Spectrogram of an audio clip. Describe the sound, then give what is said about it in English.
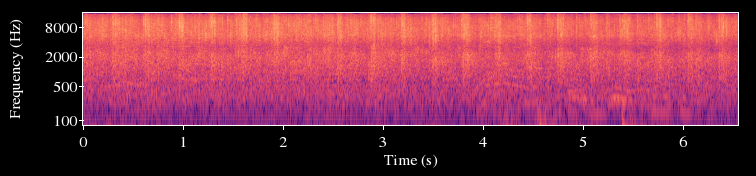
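A church audience on its feet claps steadily and loudly for several seconds as a pastor comes up to preach, a dense, continuous wash of applause with scattered voices and cheers mixed in. “can we give the Lord one more hand clap of praise?”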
